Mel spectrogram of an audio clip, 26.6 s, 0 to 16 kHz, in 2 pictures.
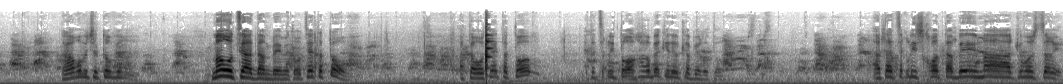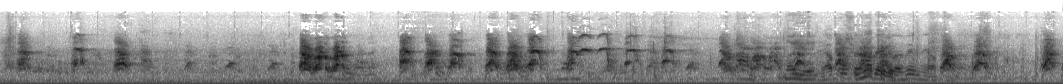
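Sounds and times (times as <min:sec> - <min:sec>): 
dog barking: 0:00.0 - 0:02.5, 0:03.6 - 0:05.9, 0:08.8 - 0:11.0, 0:13.3 - 0:26.5
speech: 0:00.8 - 0:01.8, 0:02.6 - 0:04.6, 0:05.8 - 0:09.7, 0:10.9 - 0:13.6, 0:23.8 - 0:25.6
dog yipping and whining: 0:18.3 - 0:23.4.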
